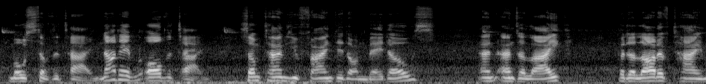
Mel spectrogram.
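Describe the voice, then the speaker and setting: A man with a Swiss German accent at a moderate pace. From Switzerland, Basel (German-speaking). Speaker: street musician. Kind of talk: casual interview. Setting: outdoors in a park.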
